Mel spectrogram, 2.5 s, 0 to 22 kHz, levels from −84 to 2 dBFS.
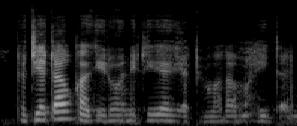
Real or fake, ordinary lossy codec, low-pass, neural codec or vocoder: fake; none; none; codec, 44.1 kHz, 1.7 kbps, Pupu-Codec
